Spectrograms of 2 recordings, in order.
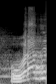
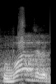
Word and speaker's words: वज्र: cross multiplication वज्र गुणन देखिए देखिए व्रज नहीं व्रज नहीं कृष्ण भगवान व्रज नहीं वज्र गुणन ज मेरा है वज्र गुणन पढ़ना है ठीक है ना तो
